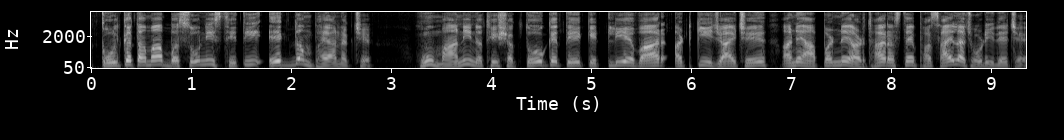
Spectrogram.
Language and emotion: Gujarati, disgusted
